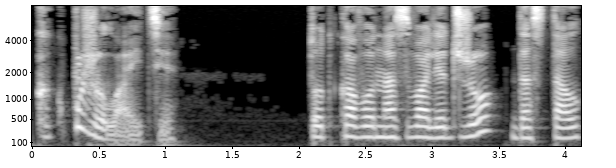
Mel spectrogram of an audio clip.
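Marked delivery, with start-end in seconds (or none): 0.0-1.1 grudging low jailer. Acted.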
